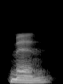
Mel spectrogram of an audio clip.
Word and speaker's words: men: man one man and two men use the short s sound like red and 10 men one man and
